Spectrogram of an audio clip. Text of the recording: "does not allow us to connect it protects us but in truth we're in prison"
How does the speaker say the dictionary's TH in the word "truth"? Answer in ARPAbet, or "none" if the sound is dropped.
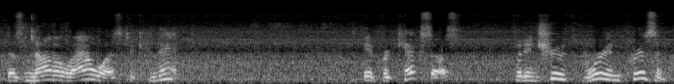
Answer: TH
